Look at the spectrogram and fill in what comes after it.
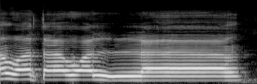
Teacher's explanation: واو کو جلدی پڑھیں گے، واو کو لام کے ساتھ ملا کر پڑھیں گے. لام کے اوپر کھڑا زبر ہے، لام کو تھوڑا کھینچ کر پڑھیں گے، ایک الف کی مقدار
